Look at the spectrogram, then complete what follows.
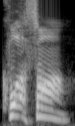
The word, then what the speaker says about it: croissant: uh things like that I believe it's pronounced quason quas those uh of course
